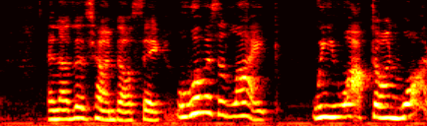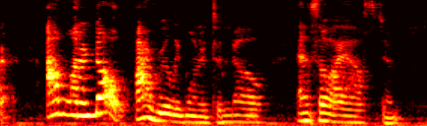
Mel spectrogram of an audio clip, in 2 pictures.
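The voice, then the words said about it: Voice rising from deep to high. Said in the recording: “my voice is going from the deep part, which is my normal speaking voice, all the way up here because I can go from zero to 180”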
